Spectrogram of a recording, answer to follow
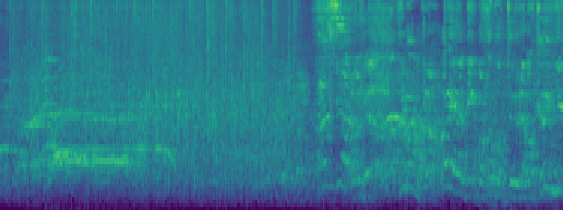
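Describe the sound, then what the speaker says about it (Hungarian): Audience applause and cheering at a cosplay contest, a steady crowd roar of clapping with chatter and laughs mixed in, then a brief dip and renewed clapping with some voices over it. "Nagy tapsot!"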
